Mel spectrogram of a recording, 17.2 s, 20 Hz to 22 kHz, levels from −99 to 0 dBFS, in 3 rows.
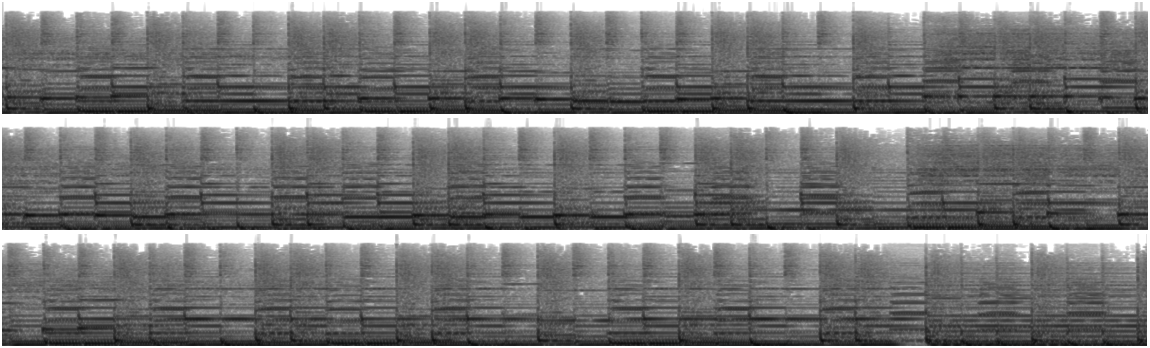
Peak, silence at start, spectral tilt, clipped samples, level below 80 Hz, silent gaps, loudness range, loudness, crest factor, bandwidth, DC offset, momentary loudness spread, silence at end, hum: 0 dBFS; 0 s; -5 dB/octave; under 0.1%; -22 dBFS; none; 1 LU; -10 LUFS; 10 dB; 15.5 kHz; under 0.1%; 2 LU; 0 s; none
